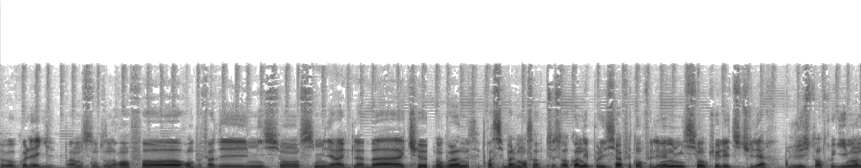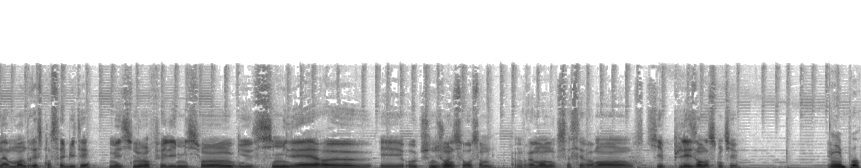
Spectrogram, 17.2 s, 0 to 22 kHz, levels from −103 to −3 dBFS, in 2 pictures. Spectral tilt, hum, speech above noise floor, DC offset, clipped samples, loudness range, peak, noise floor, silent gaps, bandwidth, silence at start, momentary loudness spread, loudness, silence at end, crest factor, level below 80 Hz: -5.5 dB/octave; none; 23 dB; under 0.1%; under 0.1%; 3 LU; -6 dBFS; -46 dBFS; none; 14 kHz; 0 s; 10 LU; -23 LUFS; 0 s; 18 dB; -50 dBFS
